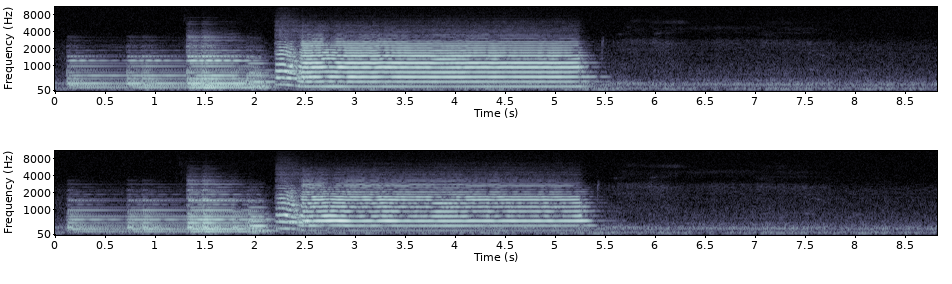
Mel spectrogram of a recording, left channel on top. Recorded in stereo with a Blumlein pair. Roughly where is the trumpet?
Ahead left.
